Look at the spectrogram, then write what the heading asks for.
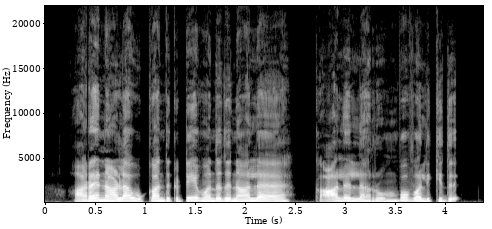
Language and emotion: Tamil, sad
